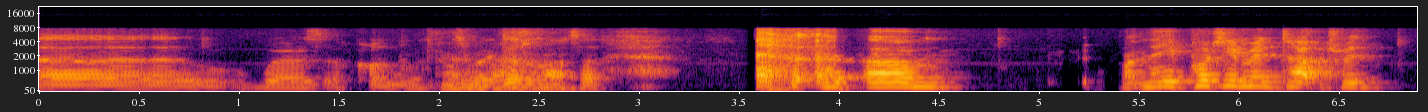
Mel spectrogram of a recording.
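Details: Woman with aphasia after a stroke eight years ago, treated with speech therapy exercises. Aphasia with word-finding difficulty.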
